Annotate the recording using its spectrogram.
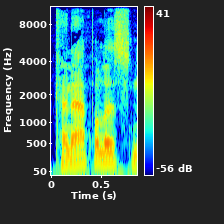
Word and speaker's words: Kannapolis: Let me ask Lisa from, is it Kannapolis, North Carolina? Is that how you say it? – That's right.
